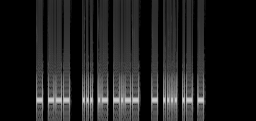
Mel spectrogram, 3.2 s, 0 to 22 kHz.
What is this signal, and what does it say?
Morse code, heard as a keyed tone, about 50 wpm, 700 Hz. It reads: TO SAY THAT
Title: Sets of 3 Words 50wpm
